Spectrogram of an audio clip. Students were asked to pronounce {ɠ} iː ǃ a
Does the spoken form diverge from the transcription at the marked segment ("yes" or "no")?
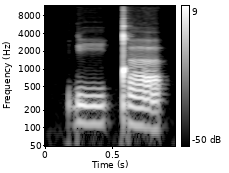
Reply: yes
